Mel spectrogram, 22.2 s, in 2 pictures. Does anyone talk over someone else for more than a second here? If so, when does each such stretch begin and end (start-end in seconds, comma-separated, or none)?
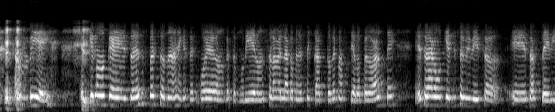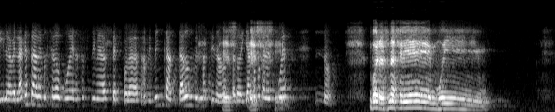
15.6-16.8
